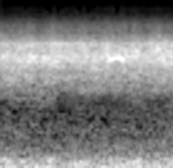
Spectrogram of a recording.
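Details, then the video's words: A dense chorus of crickets gives a steady, high, shimmering hiss without breaks in the hillside forest around Treasure Hill Temple, Taipei, Taiwan, under a clear daytime sky. "আর প্রচুর ঝিজি পোকা ডাকছে। ঝিজি পোকার ডাক শোনা যাচ্ছে। আপনারাও হয়তো শুনতে পাচ্ছেন।"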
